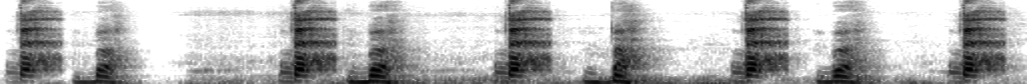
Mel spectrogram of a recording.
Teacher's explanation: ठीक है, ये ध्वनि का अभ्यास भी हम लोग बह बह बह बह, जैसे हिंदी के ध्वनि में भी हम लोग ब का उच्चारण करते हैं, तो हिंदी के ध्वनि के ब की अपेक्षा इसमें जो ब हम बोलते हैं, यह ब इसमें ज़्यादा और जो है टाइटली जो है चप कर दोनों होठ एक दूसरे से मिलते हैं, ये अंतर है।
